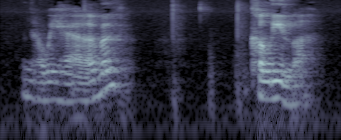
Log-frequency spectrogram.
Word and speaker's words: Caol Ila: is the chick the chick now we have kalila kalila and finally we have blendy blending thanks for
